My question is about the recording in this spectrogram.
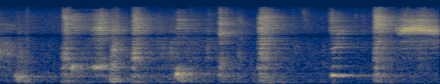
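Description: A man's voice making short, breathy, wordless vocal bursts into a microphone, about two or three a second, some of them hissy and some with a low voiced tone: improvised phonetic sound poetry.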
